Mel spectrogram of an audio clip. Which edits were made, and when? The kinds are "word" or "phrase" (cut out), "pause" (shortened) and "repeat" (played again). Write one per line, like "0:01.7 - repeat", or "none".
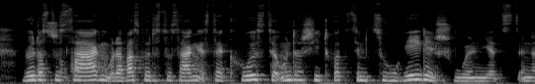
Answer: none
